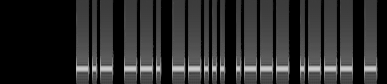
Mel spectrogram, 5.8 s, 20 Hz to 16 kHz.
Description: Morse code, heard as a keyed tone, about 20 wpm, 700 Hz. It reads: KG7JJT
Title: USA Callsign DE Callsign - 6 Characters - 20wpm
